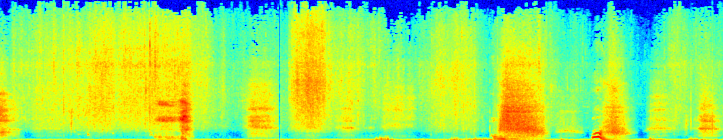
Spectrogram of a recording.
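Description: A man breathing hard in gasps, with two short grunts about two and a half and nine seconds in, as he catches his breath after a strenuous scramble on a steep bank. There is rustling of grass as he moves.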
